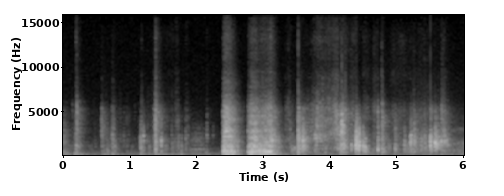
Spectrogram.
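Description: Hands working the paper-bail rollers and platen of a 1955 Halda Star desktop typewriter: scattered metal clicks and knocks, with a louder rubbing scrape about two and a half seconds in.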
